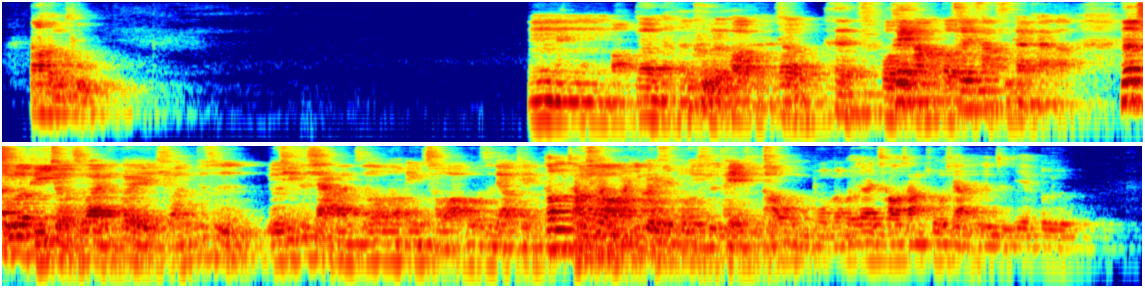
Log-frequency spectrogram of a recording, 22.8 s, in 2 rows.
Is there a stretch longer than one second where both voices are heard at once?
Yes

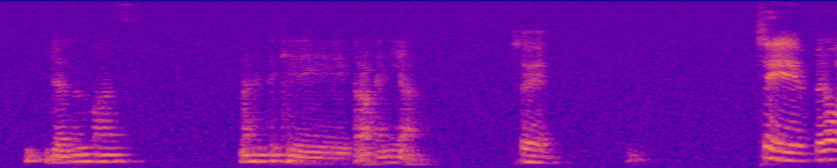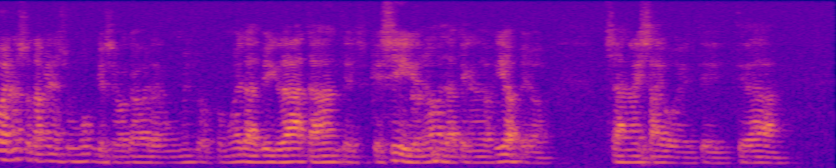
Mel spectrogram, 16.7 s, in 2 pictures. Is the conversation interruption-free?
Yes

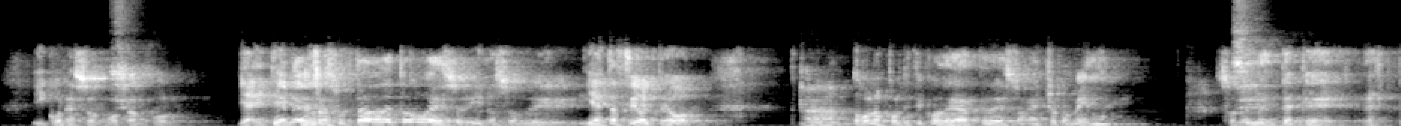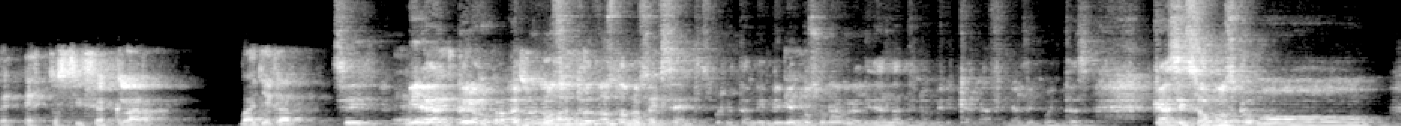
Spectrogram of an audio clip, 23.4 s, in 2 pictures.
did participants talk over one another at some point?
Yes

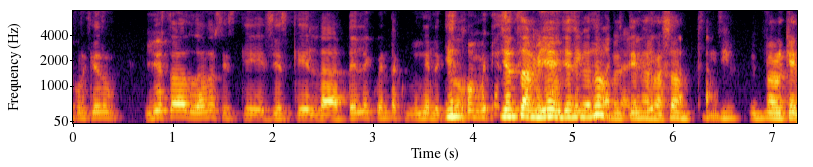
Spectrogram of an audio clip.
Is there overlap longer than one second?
Yes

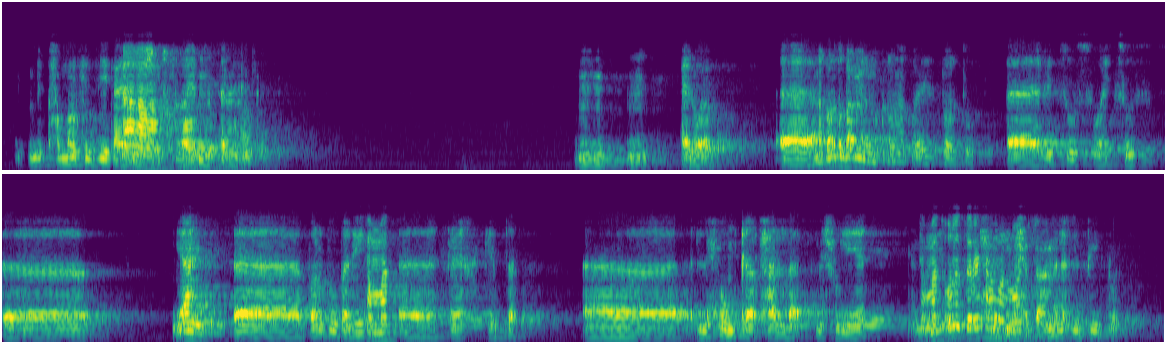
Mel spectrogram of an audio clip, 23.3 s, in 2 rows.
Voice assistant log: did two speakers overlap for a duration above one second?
Yes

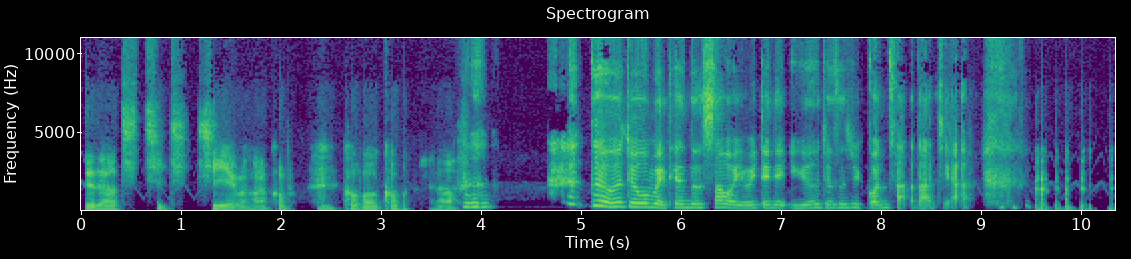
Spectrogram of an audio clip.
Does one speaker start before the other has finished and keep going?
No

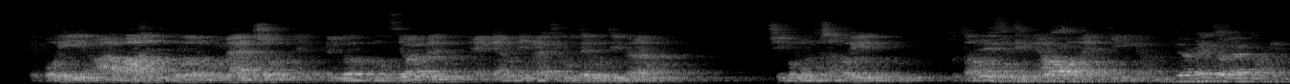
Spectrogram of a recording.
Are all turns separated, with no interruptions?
No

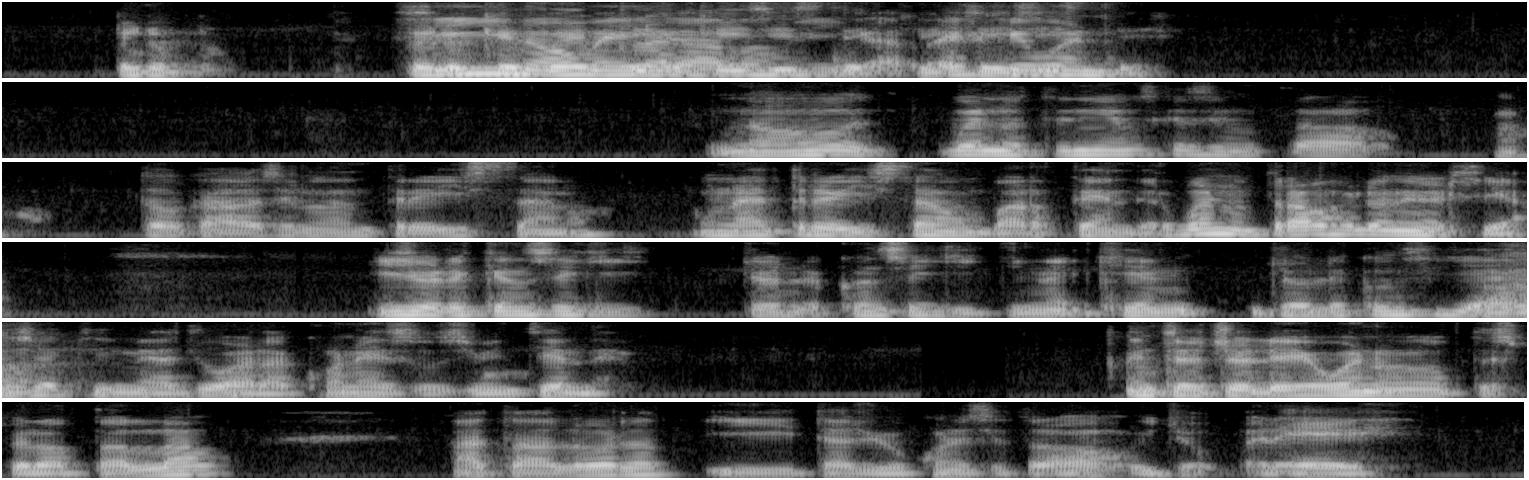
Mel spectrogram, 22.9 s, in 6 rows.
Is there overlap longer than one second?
Yes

